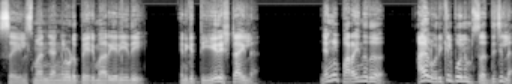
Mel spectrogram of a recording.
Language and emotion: Malayalam, angry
